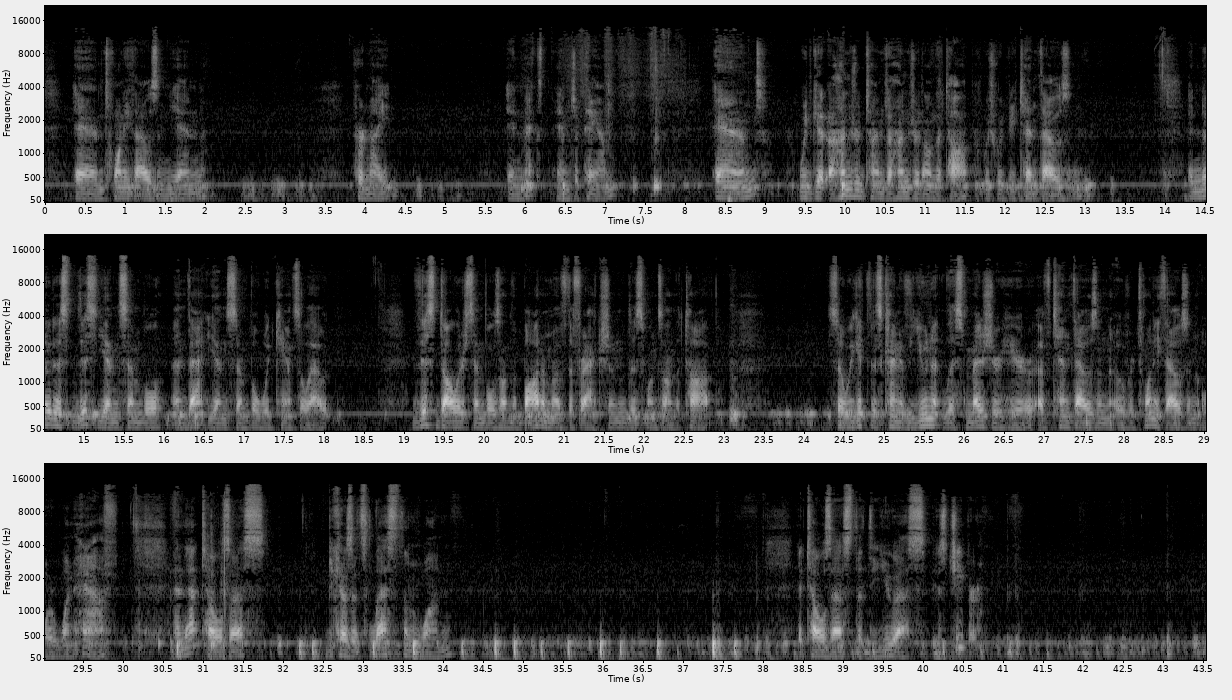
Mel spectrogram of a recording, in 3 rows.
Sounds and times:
Inside, small room: 0.0s - 43.5s
Speech: 0.4s - 2.1s, 3.9s - 4.4s, 5.8s - 7.2s, 8.4s - 13.1s, 14.3s - 18.1s, 19.1s - 23.0s, 24.3s - 30.0s, 30.6s - 31.8s, 32.6s - 34.2s, 38.4s - 40.8s.

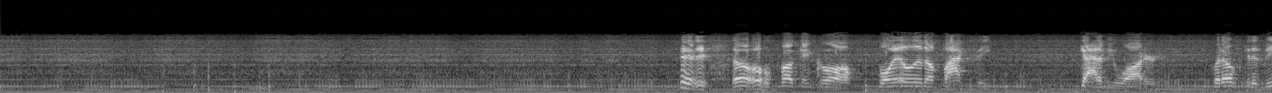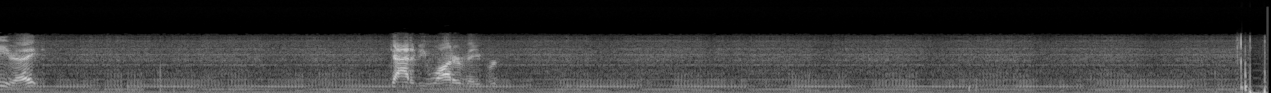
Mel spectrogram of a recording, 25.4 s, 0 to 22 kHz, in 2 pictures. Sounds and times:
Speech: 6.8s - 10.0s, 10.8s - 13.2s, 16.6s - 17.8s.

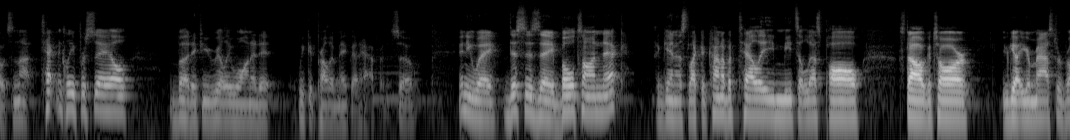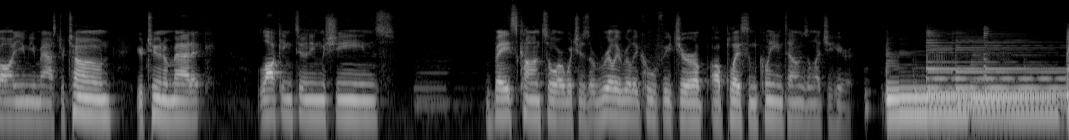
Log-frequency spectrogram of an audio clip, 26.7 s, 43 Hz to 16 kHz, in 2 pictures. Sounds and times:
Speech: 0.0s - 18.4s, 19.5s - 24.1s
Music: 24.2s - 26.7s.

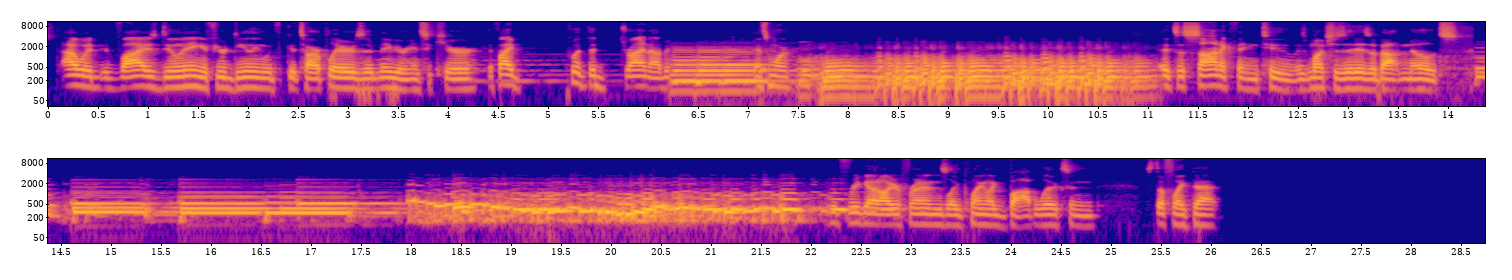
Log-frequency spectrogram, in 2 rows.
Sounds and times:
Speech: 0.0s - 6.3s, 7.1s - 7.5s, 11.2s - 14.2s, 22.3s - 26.2s
Bass guitar: 4.5s - 11.2s, 14.2s - 23.2s.

